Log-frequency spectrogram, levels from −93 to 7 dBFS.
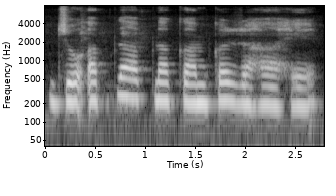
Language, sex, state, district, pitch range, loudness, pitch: Hindi, female, Sikkim, Gangtok, 195-220 Hz, -15 LUFS, 210 Hz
